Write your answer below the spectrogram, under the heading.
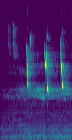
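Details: Saffron finches feeding at a house give three sharp, high, downward-slurred chirps spaced roughly a third of a second apart, with a faint steady background hiss.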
